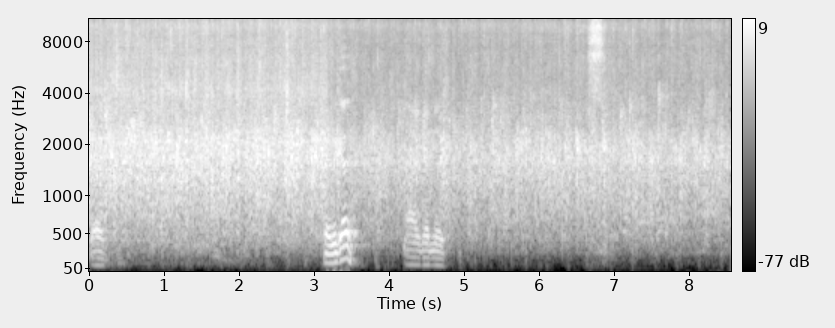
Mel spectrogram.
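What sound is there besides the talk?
audience applause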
